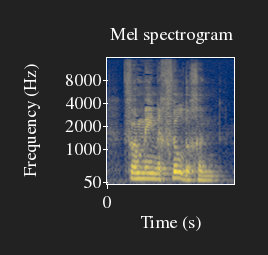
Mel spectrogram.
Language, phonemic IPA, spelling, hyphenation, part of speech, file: Dutch, /vər.meː.nəxˈfʏl.də.ɣə(n)/, vermenigvuldigen, ver‧me‧nig‧vul‧di‧gen, verb, Nl-vermenigvuldigen.ogg
- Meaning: 1. to multiply 2. to multiply, to become more numerous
